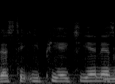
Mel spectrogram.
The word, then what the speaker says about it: Stephens: Spells like Stevens, S-T-E-P-H-E-N-S, but it's pronounced Stephens.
